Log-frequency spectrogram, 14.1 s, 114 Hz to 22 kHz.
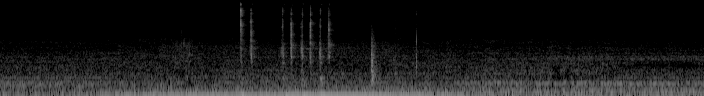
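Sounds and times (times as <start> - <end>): ceiling fan motor humming: 0.0 - 14.0
sharp clicks: 4.7 - 6.8.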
